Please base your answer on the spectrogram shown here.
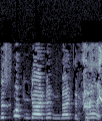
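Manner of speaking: mock, very high, shrill yelling. Retelling how a teammate in an Xbox game yelled to his friends, retelling a yell. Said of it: "he's like yelling at his friends".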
